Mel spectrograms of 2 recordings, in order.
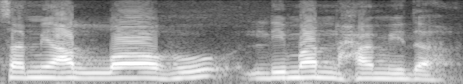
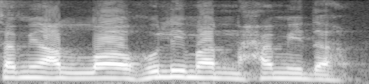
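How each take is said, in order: First: The words are separated with small pauses. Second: The words run together quickly without pauses. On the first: "এটাও ঠিক আছে" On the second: "আর যদি আমরা তাড়াতাড়ি বলি"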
